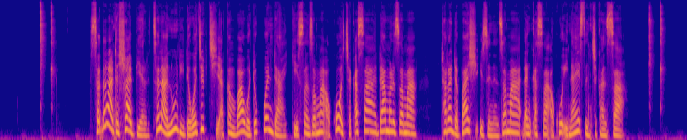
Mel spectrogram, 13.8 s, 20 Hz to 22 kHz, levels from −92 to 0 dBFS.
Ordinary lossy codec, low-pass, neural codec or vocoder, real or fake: none; none; vocoder, 48 kHz, 128 mel bands, Vocos; fake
